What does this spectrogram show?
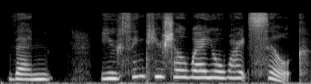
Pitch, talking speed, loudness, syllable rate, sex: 290 Hz, 175 wpm, -15 LUFS, 4.0 syllables/s, female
